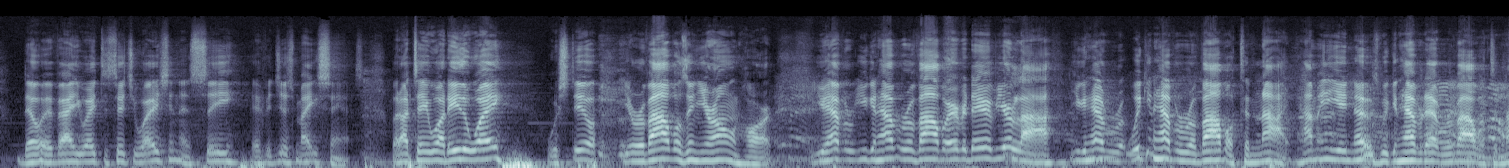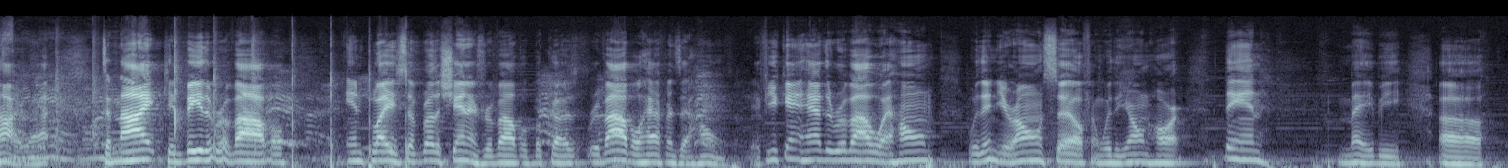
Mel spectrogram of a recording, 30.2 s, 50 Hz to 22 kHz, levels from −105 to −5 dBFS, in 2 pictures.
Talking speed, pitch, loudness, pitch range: 195 wpm, 160 Hz, -28 LUFS, 140-185 Hz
